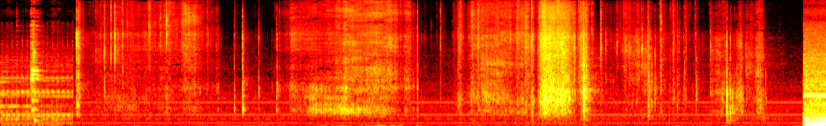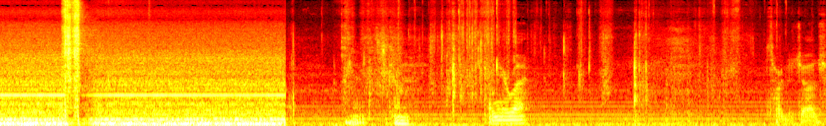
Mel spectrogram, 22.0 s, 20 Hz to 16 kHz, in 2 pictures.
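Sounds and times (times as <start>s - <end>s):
plastic film crinkling and tearing: 1.0s - 10.2s, 16.5s - 19.3s.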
